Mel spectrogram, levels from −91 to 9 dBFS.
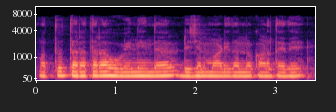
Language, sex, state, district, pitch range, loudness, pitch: Kannada, male, Karnataka, Bidar, 130-140 Hz, -13 LUFS, 135 Hz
